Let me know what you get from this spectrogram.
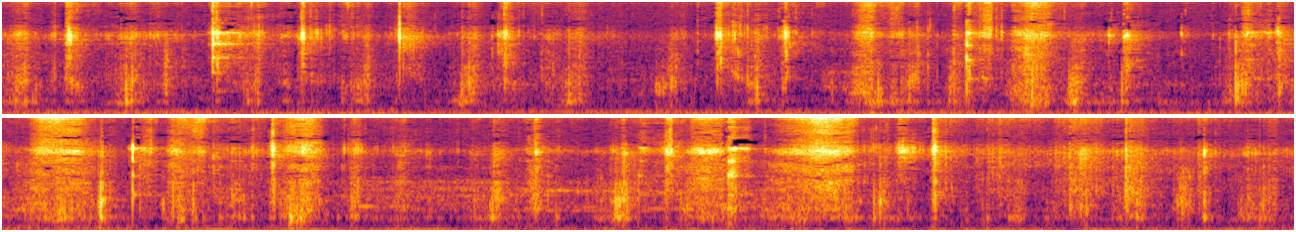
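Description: Close-miked chewing of a mouthful of kelp salad and rice: a quick, irregular run of wet crunches and mouth clicks.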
